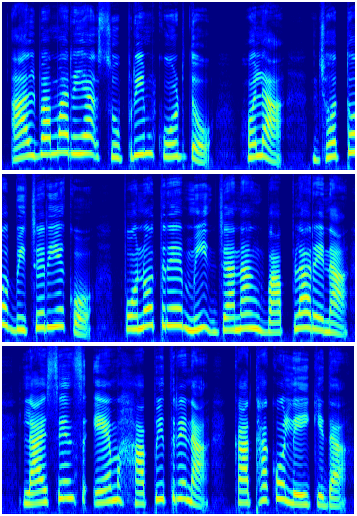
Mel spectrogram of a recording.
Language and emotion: Santali, neutral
